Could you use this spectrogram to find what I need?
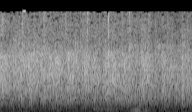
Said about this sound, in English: And we'll give them a big clap. Well done.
